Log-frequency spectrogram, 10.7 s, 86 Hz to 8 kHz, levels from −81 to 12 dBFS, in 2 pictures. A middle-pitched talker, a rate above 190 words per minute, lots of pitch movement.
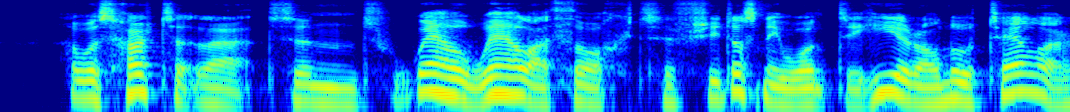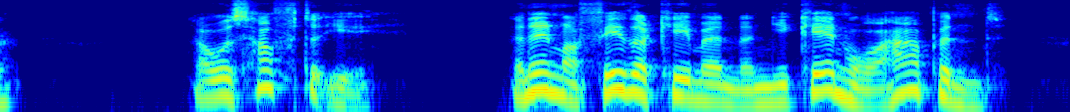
Yes: medium, 150 Hz; average, 200 wpm; wide, 8.0 semitones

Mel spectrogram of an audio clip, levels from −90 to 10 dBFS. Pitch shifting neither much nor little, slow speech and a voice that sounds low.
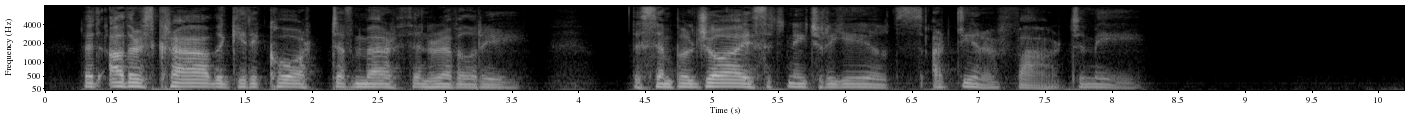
Yes: average, 3.0 semitones; slow, 130 wpm; low, 110 Hz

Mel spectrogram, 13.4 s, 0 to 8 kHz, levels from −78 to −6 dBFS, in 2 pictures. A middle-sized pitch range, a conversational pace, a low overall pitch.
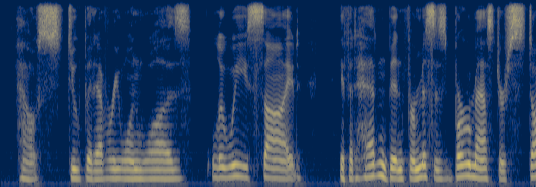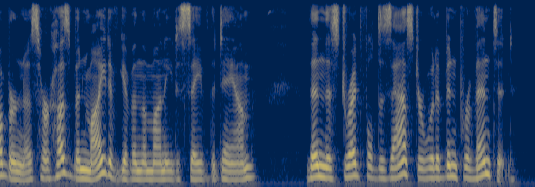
No: average, 3.2 semitones; average, 150 wpm; medium, 150 Hz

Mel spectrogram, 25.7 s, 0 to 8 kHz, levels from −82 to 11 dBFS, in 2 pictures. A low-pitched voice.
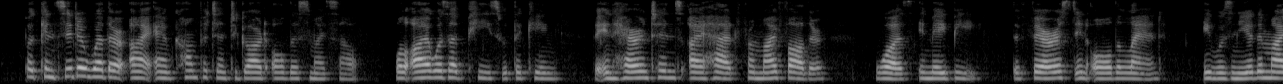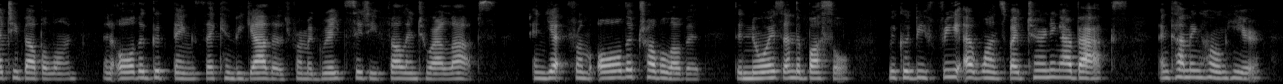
No: high, 215 Hz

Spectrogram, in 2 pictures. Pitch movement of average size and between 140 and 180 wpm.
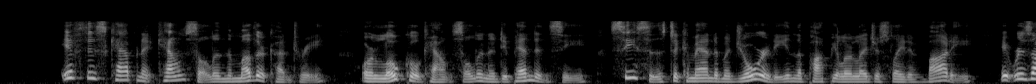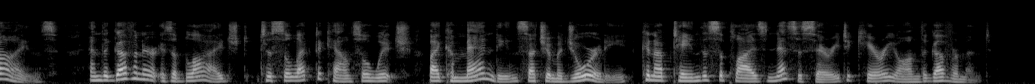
No: wide, 6.4 semitones; average, 150 wpm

